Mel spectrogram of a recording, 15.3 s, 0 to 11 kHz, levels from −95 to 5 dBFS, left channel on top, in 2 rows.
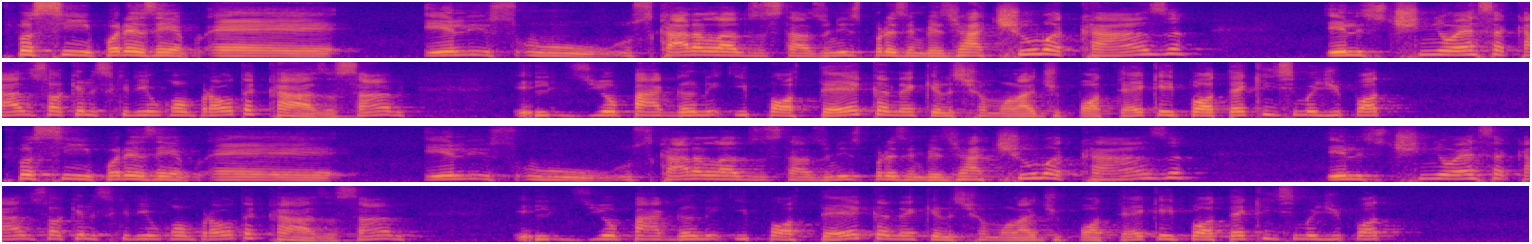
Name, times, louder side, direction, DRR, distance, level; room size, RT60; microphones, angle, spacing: voice 1, 0.0-1.7 2.1-5.9 6.6-9.7 10.2-14.6, left 4 dB, 35° left, 0.6 m, -29 dB
17.5 x 10.0 x 3.7 m
head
